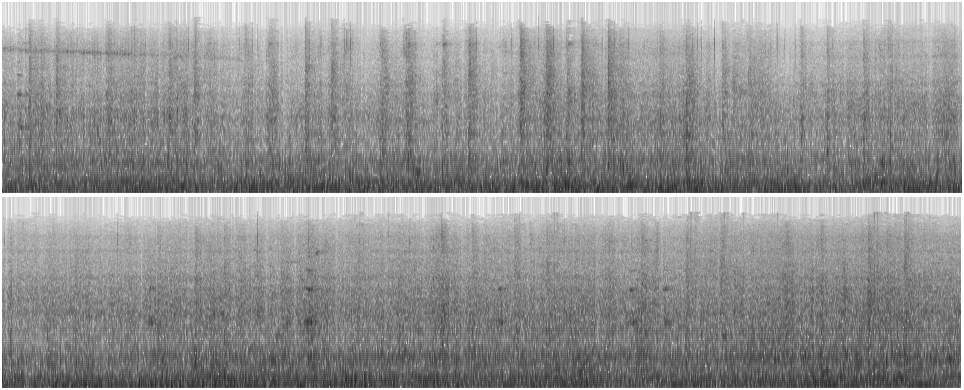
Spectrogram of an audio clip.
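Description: Heritage railway coaches running on jointed track, heard from an open carriage window: a steady rumble with the wheels clicking over the rail joints, the clicks thickest in the first part.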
